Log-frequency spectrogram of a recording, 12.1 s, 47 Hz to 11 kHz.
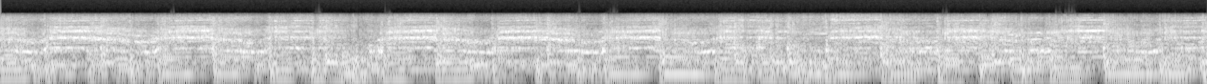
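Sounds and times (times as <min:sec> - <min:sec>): bass guitar: 0:00.0 - 0:12.0
drums: 0:00.0 - 0:12.0
person singing lead vocal: 0:00.0 - 0:12.0
women singing backing vocals: 0:00.0 - 0:12.0.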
